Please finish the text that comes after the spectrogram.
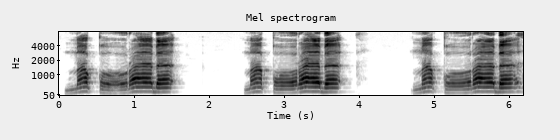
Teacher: موٹا کاف، اس کو ادا کرتے وقت تھوڑا پور کر کے پڑھا جائے گا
